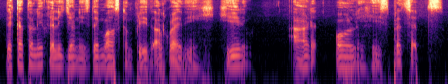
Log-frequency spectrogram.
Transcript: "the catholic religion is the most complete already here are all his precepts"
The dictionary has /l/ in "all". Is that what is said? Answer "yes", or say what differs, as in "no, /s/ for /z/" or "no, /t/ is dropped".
yes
